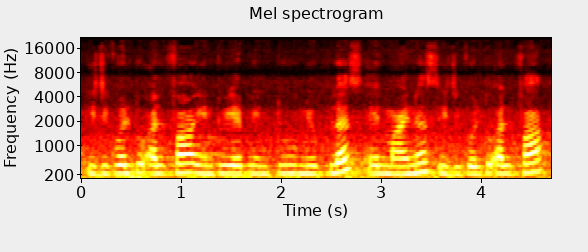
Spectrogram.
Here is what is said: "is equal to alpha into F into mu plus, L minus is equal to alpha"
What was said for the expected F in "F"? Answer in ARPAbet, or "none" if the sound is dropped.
P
